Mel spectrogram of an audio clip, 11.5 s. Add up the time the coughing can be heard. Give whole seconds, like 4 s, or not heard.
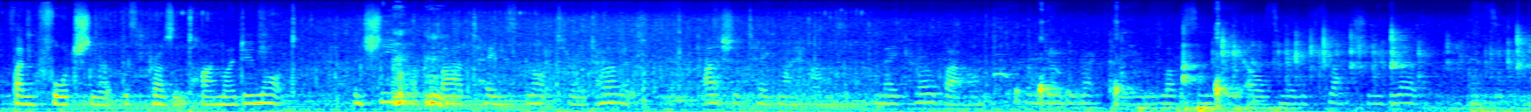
3 s.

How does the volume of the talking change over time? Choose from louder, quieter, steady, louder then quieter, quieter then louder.
quieter.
